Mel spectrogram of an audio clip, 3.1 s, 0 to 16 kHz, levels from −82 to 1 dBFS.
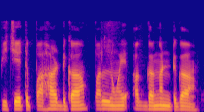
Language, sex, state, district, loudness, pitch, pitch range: Wancho, male, Arunachal Pradesh, Longding, -18 LUFS, 115 Hz, 110-120 Hz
